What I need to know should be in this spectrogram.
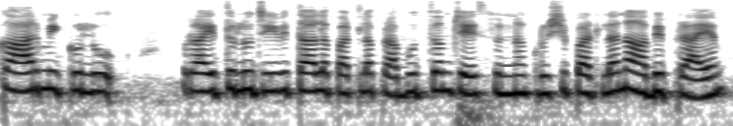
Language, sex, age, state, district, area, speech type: Telugu, female, 18-30, Telangana, Narayanpet, rural, spontaneous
